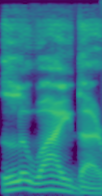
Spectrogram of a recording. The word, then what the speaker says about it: lidar: The technology is called lidar, pronounced leidar, which stands for light detection and ranging.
